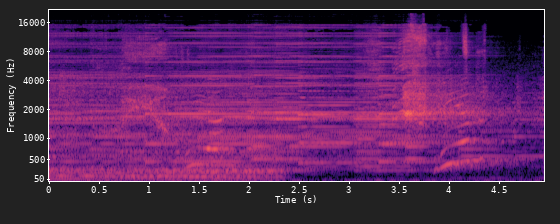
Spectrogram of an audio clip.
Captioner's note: ghostly Voice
